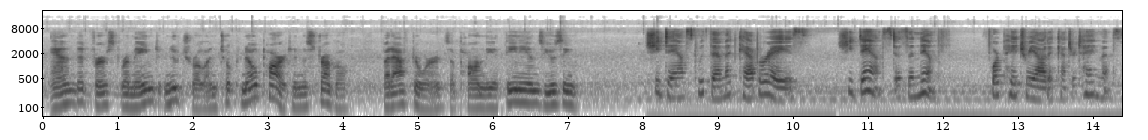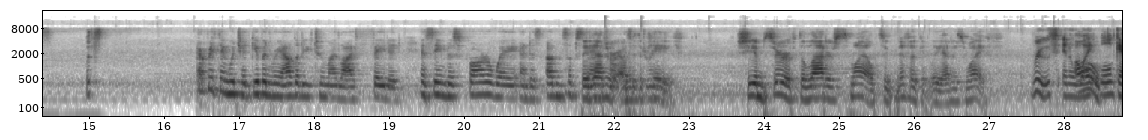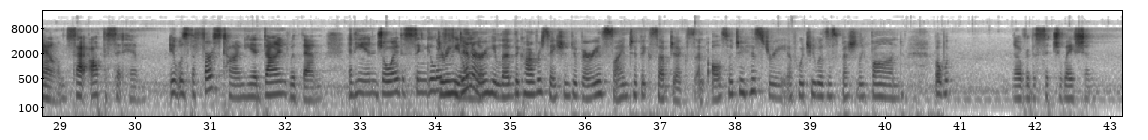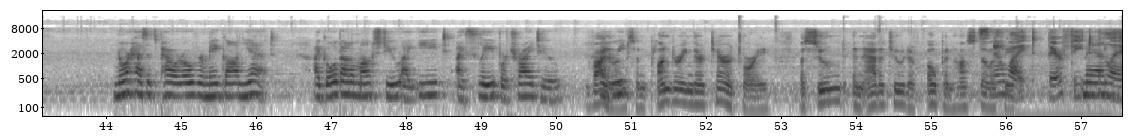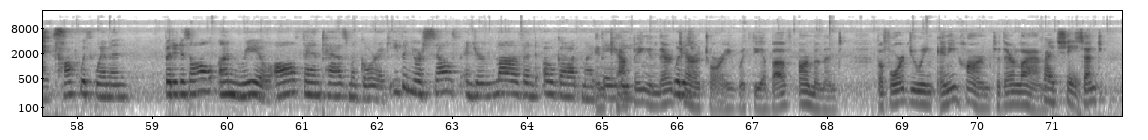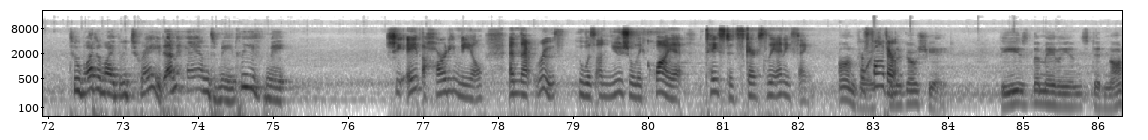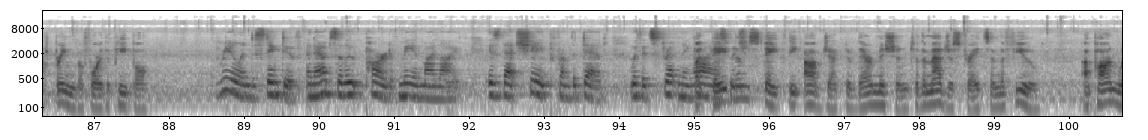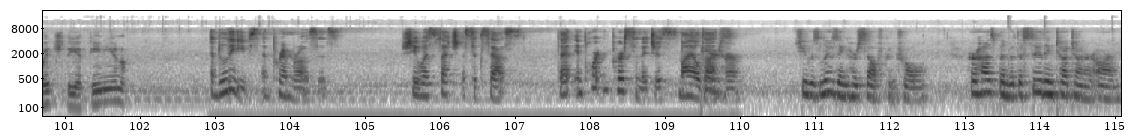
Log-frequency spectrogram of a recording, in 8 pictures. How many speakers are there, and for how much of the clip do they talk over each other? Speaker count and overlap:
6, about 8%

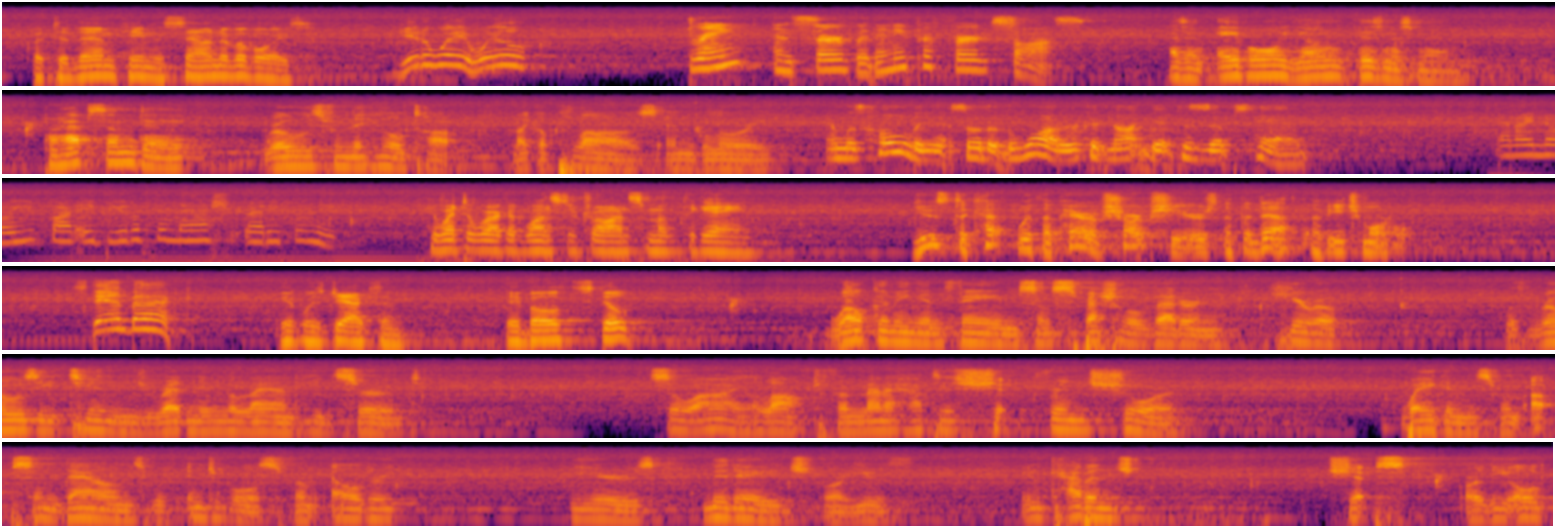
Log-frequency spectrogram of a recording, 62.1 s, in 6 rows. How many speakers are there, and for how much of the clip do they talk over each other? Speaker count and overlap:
8, no overlap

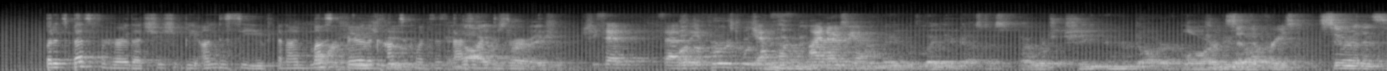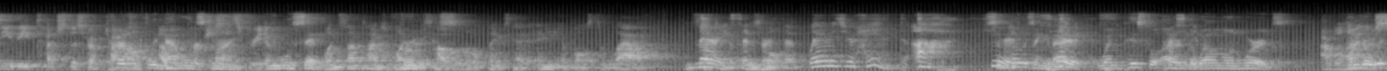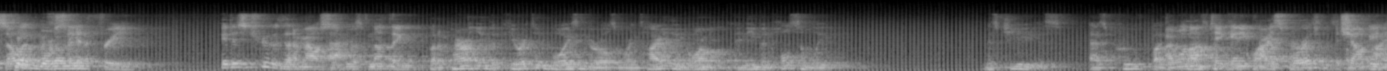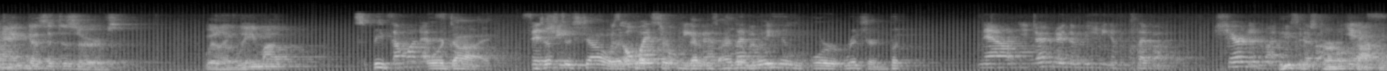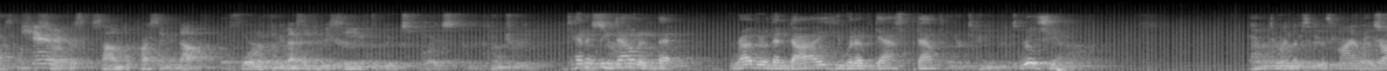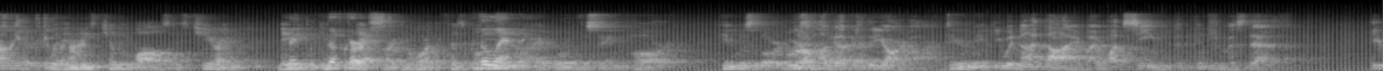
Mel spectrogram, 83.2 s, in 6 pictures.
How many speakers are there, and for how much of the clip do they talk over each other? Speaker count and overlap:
7, about 43%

